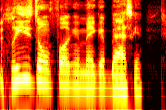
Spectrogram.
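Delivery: plain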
